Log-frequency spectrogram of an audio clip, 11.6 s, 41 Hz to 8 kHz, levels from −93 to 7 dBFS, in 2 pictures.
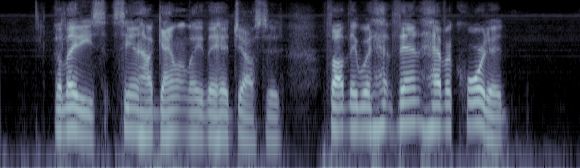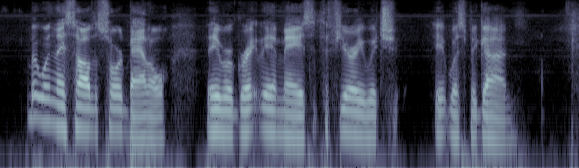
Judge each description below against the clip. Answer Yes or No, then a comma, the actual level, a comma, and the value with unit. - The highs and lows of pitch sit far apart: No, average, 4.2 semitones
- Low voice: Yes, low, 125 Hz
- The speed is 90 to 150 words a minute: No, average, 170 wpm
